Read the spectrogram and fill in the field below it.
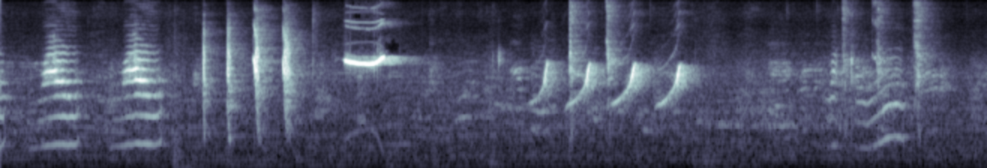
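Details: Parrot in Sindh talking: two short voiced words, a burst of clicks, a thin whistled note, then four quick rising chirps and a final wavering word-like sound.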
